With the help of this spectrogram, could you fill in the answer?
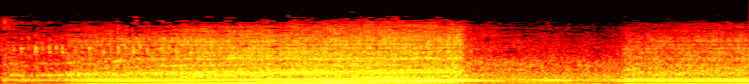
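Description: A car engine drones steadily as the vehicle pulls away after picking up a passenger heading near Manor's Field, its low hum briefly easing off mid-way, as if shifting gear, before picking back up. No one speaks.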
